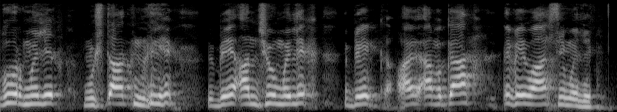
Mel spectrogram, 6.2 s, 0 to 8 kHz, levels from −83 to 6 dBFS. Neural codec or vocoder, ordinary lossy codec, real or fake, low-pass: codec, 16 kHz, 2 kbps, FreqCodec, larger model; none; fake; 7.2 kHz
